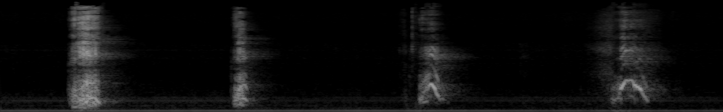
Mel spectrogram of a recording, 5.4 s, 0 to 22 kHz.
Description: 10 week old morkie with kennel cough 😷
